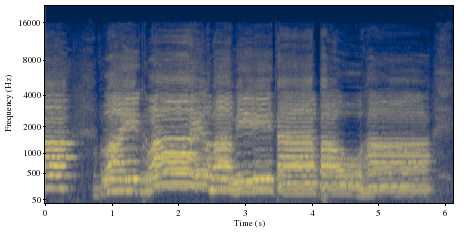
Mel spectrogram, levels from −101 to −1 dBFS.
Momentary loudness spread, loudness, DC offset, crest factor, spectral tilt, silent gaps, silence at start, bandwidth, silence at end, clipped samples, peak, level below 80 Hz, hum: 10 LU; -23 LUFS; under 0.1%; 16 dB; -5 dB/octave; none; 0 s; 14.5 kHz; 0.3 s; under 0.1%; -8 dBFS; -68 dBFS; none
